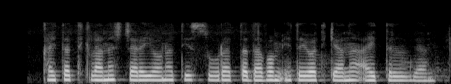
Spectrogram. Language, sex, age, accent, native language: Uzbek, female, 18-24, Jizzax, Uzbek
